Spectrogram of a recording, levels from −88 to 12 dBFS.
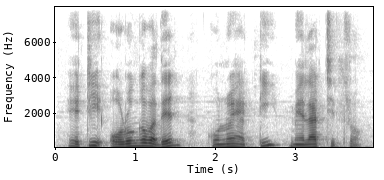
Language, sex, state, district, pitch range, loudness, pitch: Bengali, male, West Bengal, Darjeeling, 125-170 Hz, -20 LUFS, 135 Hz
